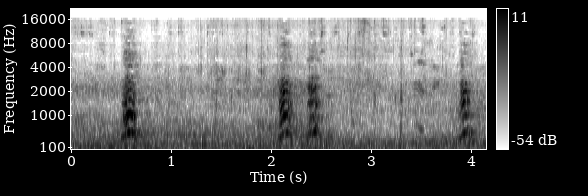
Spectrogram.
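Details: An American Akita at Baldwin Park dog park, Orlando, Florida, plays in the water, giving short sharp barks, one alone, a close pair, then another after a pause, over a noisy low background of park ambience.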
